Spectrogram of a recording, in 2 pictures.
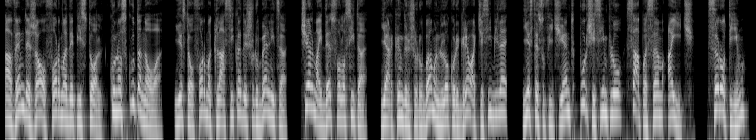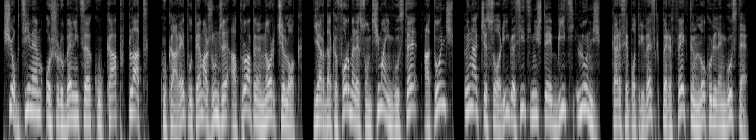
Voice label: ro elearning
